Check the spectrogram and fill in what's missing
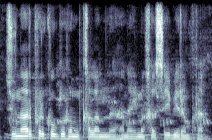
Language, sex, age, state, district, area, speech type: Bodo, male, 45-60, Assam, Udalguri, rural, spontaneous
